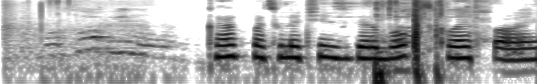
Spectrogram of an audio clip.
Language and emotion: Russian, neutral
